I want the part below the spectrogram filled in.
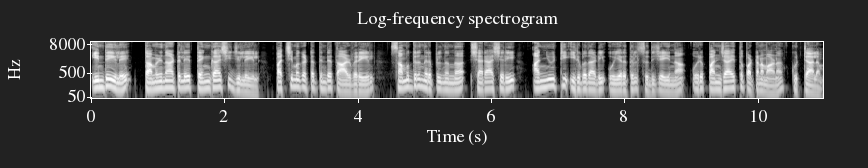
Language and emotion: Malayalam, neutral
